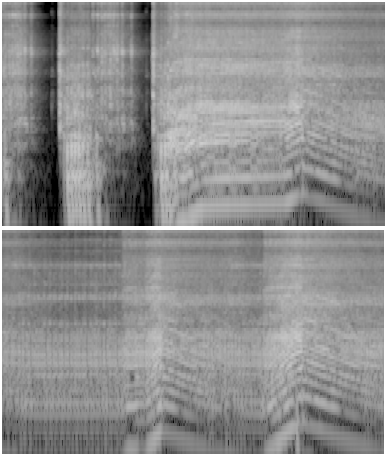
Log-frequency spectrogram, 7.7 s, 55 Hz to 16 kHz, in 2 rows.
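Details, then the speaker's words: Old Homelite XL 12 two-stroke chainsaw, hard to pull when hot, revs up and sags unevenly, struggling to idle; owner suspects a long-stored carburetor losing pressure and loading up, possibly worn piston ring. "So that's the reason why it's been having idling problems, because it's been loading up all the time and it kept trying to die."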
